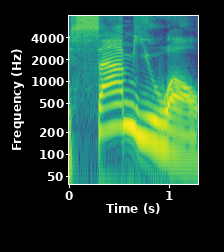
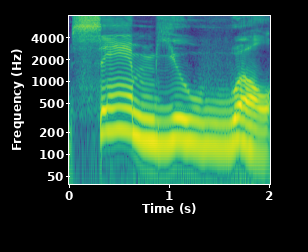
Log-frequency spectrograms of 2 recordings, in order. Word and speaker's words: Samuel: вас в словаре, но большинство американцев говорят не Samual, хотя некоторые так говорят. Большинство произносят здесь дифтонг . Перед [n], [m] бабочка у нас превращается в в американском английском. Samuel – а здесь у нас linking [w], потому Sam-you, you это у нас всегда долгий звук,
